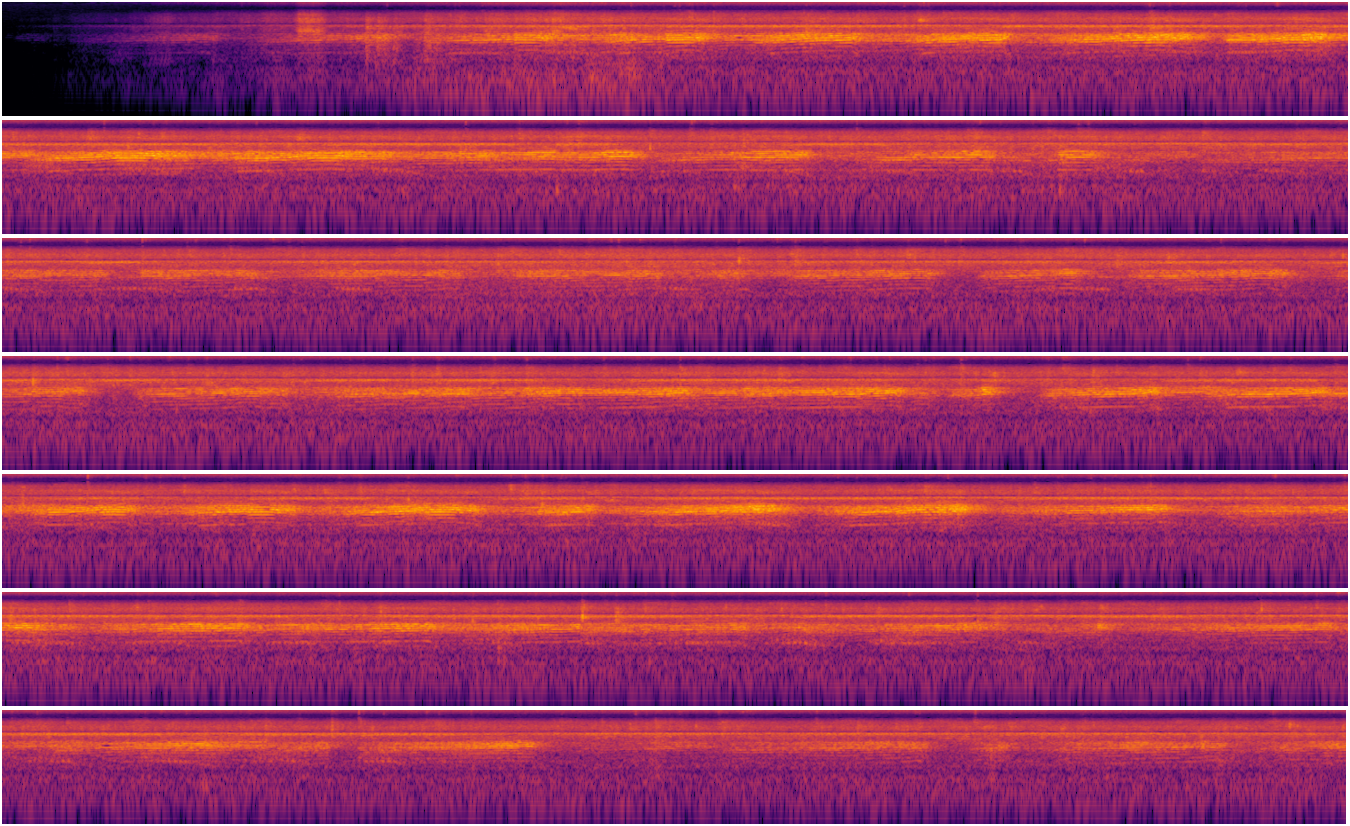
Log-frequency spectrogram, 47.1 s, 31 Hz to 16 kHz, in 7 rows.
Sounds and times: Loud strange sounding tropical rainforest frogs 0:00.4 - 0:47.1

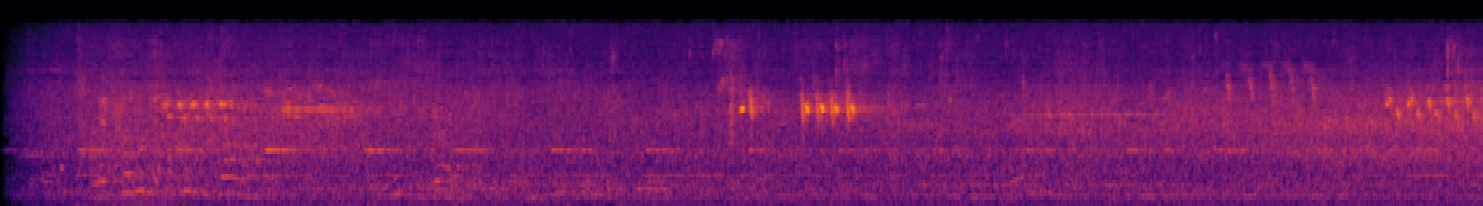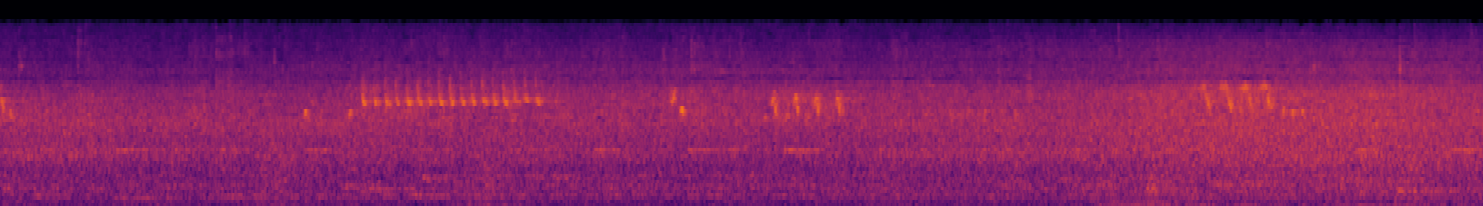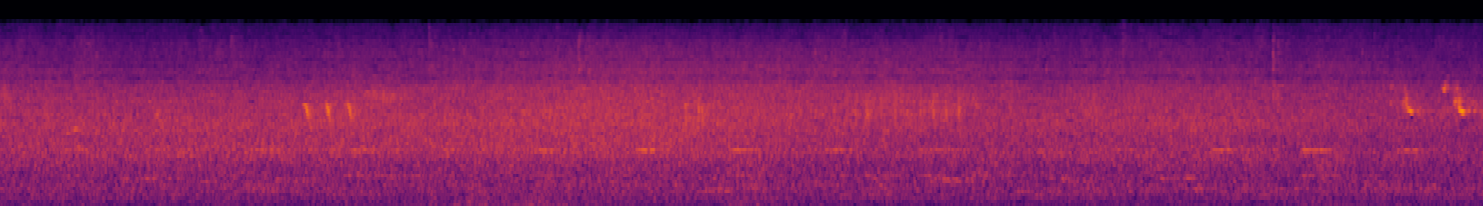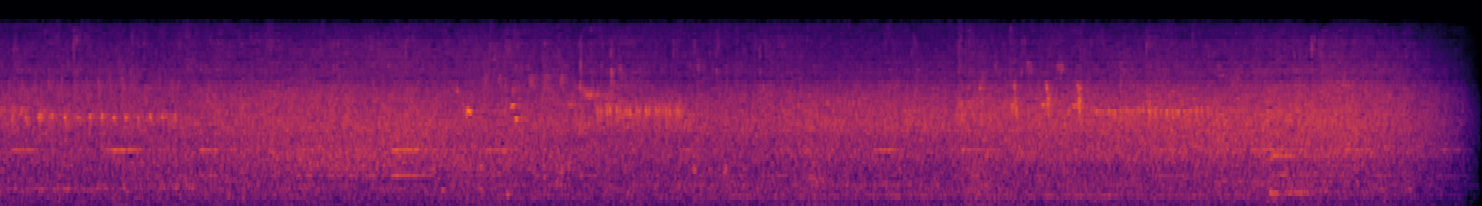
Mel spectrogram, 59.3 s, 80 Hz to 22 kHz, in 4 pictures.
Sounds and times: church bells 0:00.0 - 0:59.3
water 0:00.0 - 0:59.3
people 0:00.2 - 0:13.4
birds singing 0:00.6 - 0:15.8
birds singing 0:16.9 - 0:25.3
birds singing 0:26.3 - 0:29.8
birds singing 0:42.6 - 0:47.2
birds singing 0:49.0 - 0:58.1

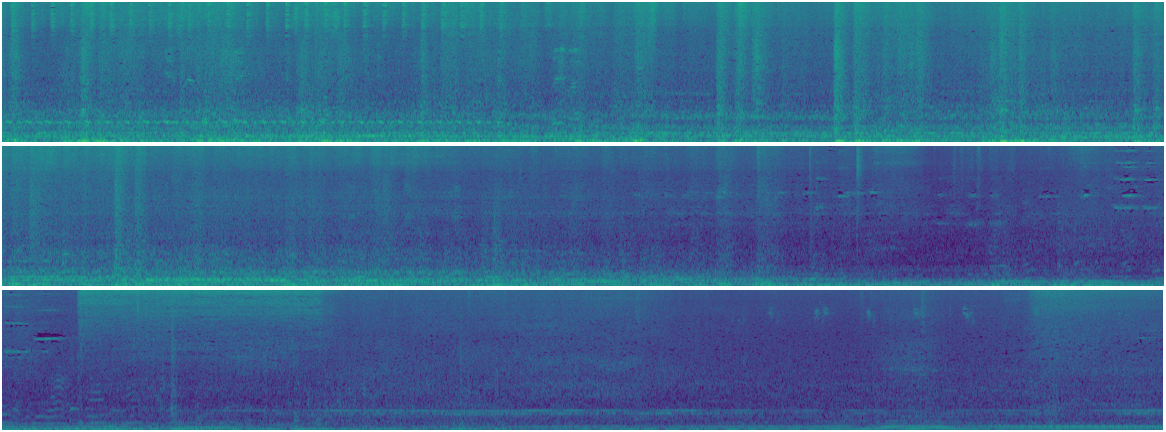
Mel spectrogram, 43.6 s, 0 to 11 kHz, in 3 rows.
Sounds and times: W-class tram 0:00.0 - 0:43.5
road noise 0:00.0 - 0:43.5
people speaking 0:01.0 - 0:07.8
people speaking 0:28.8 - 0:31.9

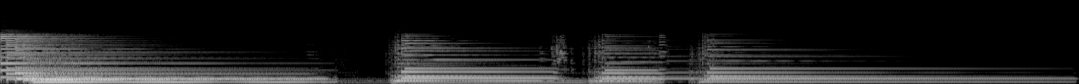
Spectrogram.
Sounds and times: jazz guitar 0:00.0 - 0:10.7

